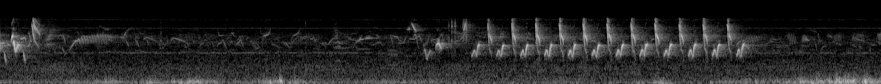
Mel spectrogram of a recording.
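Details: Nightingale, called sikatan londo, singing vigorously: varied scratchy and whistled phrases, then a loud rhythmic trill of about twenty sharp, evenly repeated notes, each sweeping from high to mid pitch, with faint low background rumble.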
